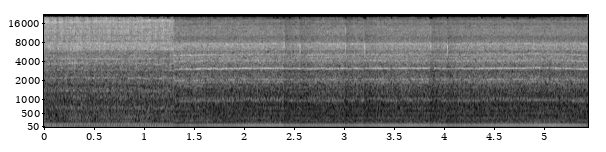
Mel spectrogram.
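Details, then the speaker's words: 2001 Kawasaki ZR750, older bike with a decent amount of miles, test start after heated grips and Oxford hand guards fitted: even, steady four-cylinder idle with smooth hum, settling slightly lower, no ticks or misfires; normal healthy idle. "Let's give it a test. So the moment of truth, ticking over."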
